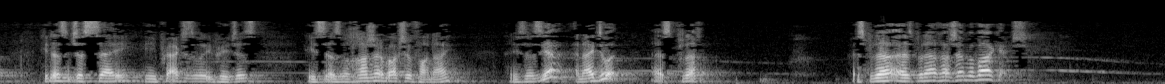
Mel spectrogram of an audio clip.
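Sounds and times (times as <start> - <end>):
speech: 0.4 - 7.2, 8.5 - 10.4
coyote howling: 1.8 - 4.7, 5.3 - 11.6.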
